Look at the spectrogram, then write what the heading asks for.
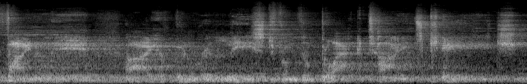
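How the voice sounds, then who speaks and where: An actor playing an ancient, stern warrior spirit in a video game, speaking with slow, solemn, imperious grandeur. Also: male voice, heavy background noise, close to an everyday voice. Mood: imperious, doubting. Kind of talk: dramatic video game voice acting. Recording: cavernous long echo, distant, under music.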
